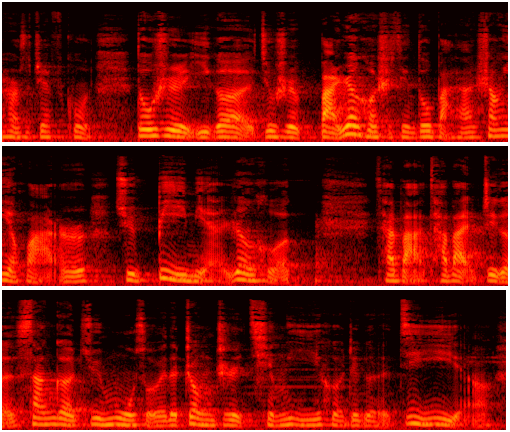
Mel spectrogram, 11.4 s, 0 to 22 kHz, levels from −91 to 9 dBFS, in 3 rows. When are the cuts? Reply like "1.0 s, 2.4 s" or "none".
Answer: 6.1 s

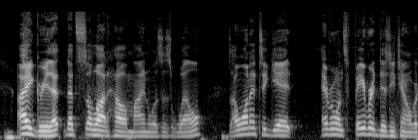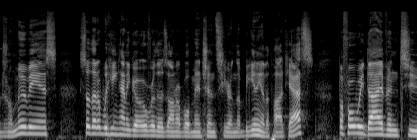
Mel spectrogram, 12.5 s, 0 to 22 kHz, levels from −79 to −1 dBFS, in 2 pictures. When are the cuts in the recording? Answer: 3.4 s

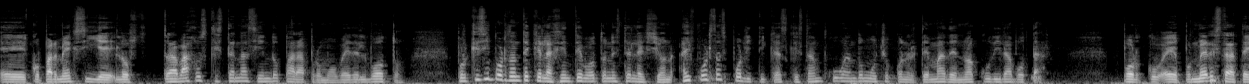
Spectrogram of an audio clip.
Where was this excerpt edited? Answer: 1.2 s

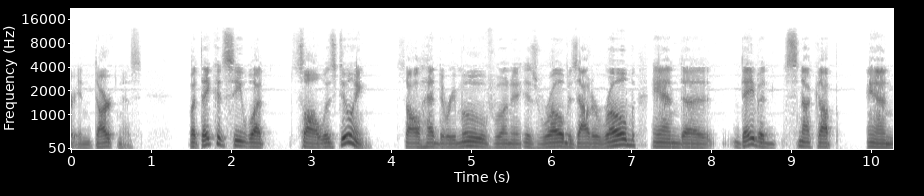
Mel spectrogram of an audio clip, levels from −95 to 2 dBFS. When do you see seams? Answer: 5.6 s, 7.2 s

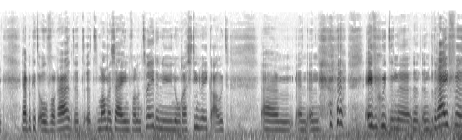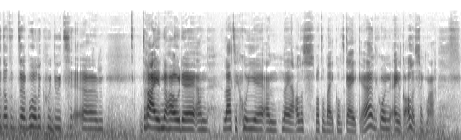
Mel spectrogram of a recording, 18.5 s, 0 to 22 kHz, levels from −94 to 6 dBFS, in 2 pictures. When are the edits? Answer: none

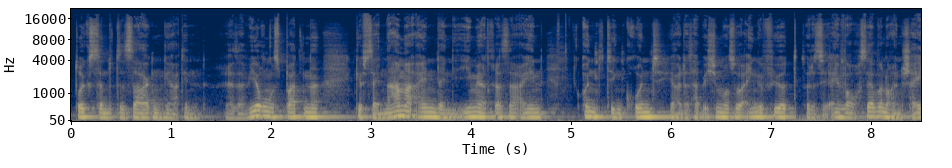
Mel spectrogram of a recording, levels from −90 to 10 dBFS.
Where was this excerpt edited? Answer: 1.1 s, 7.2 s

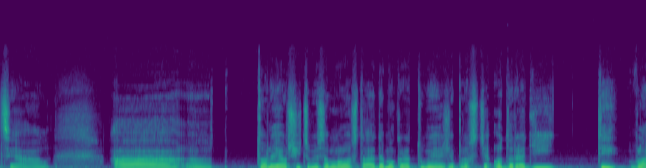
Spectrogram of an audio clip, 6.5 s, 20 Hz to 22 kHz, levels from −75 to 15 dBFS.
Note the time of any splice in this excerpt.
none

